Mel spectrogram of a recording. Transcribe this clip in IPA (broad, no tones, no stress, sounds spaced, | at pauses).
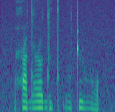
ħ ɑ d ʕ u d ɔ̤ tʲ ɓ ɔ̤ t ɳ ɔ̤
